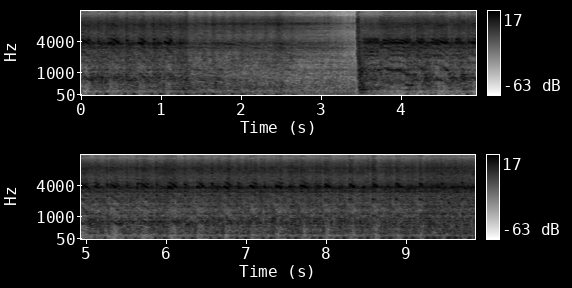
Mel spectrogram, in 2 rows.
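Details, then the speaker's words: Old Ford 2000 tractor that sat for years, now with a rebuilt carburetor, new points and new ignition, at first start. It cranks, then the engine fires and holds a steady, fairly even idle with a bright exhaust note. It runs normally. "just want to hear it run so it's starting around"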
